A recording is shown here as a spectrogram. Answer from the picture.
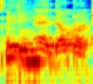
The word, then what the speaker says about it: Edelkrone: Acho que é Edelkrone, é eu não sei pronunciar o nome dessa. – é Edelkrone. É, essa aí mesmo.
